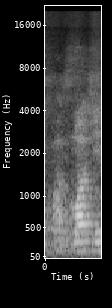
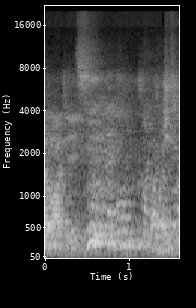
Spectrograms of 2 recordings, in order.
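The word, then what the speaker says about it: 麻糬: The speaking muaji, how to say the muaji? Muaji, just muaji.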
